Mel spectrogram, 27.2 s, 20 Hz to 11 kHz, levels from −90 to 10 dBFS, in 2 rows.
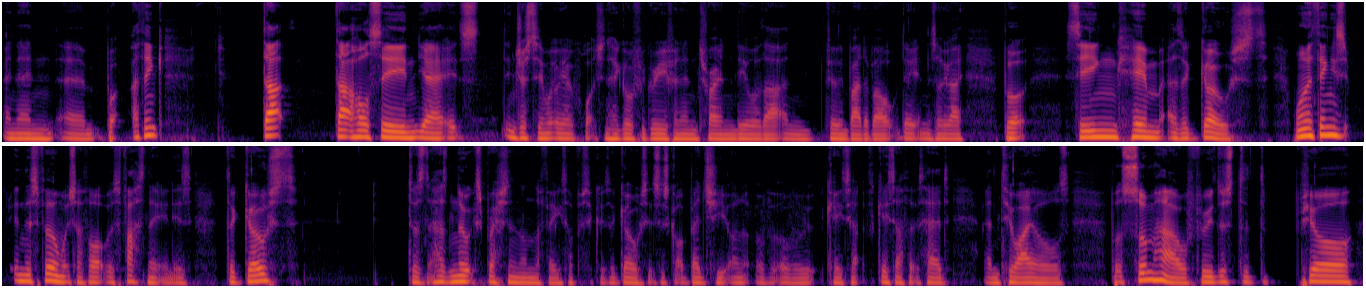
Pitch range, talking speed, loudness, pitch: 110-130 Hz, 200 wpm, -31 LUFS, 115 Hz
